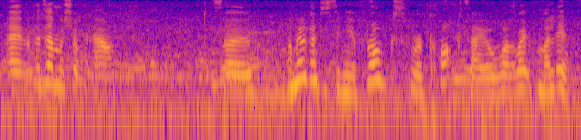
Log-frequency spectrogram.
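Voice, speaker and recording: A woman with a British accent, chatting casually and self-mockingly to her phone camera, laughing often, her voice a little croaky and sleepy. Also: on the high side, animated, fairly quick, crowd noise, rough recording. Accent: British English. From England. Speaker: vlogger. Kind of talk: casual vlog chat.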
